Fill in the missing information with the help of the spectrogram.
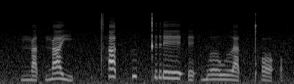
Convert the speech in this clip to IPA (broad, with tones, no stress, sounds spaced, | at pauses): ŋ a˨˩ t̚ ŋ a˥˩ j | tʰ a˥˩ t̚ k ɯ˥˩ k̚ t r eː˧ ʔ e˨˩ ʔ b ɤː˧ w l a˨˩ t̚ pʰ ɔ˨˩ ʔ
